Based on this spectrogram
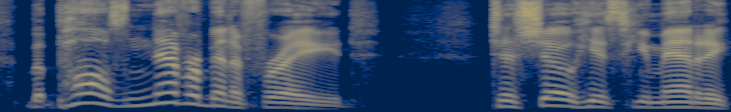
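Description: Fairly high-pitched man with a Southern US accent at a moderate pace, on a very clean recording with a silent background. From Charlotte, North Carolina, US South. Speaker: preacher. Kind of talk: sermon. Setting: church with congregation.

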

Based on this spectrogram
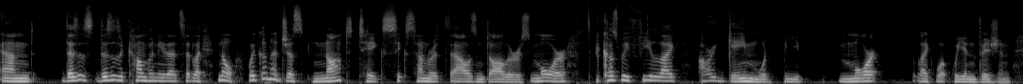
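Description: Here a man talks with a non-native accent at a moderate pace. His intonation is lively. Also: fairly high pitch for a man. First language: not English. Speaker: podcast co-host. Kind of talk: casual chat.

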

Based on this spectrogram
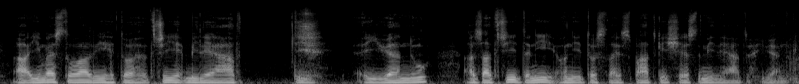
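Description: A man talks with a very deep, low pitch and a dark, mellow tone. His intonation stays monotone and flat. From China. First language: Chinese (speaking Czech). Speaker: ambassador. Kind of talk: interview. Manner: halting.

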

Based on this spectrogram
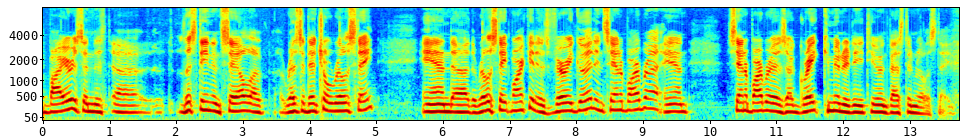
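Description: A man with an unremarkable speaking voice talks at a moderate pace and fairly high pitch with ordinary pitch variation, on a very clean recording with a silent background. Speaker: realtor and navy veteran. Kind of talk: radio interview. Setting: radio studio.

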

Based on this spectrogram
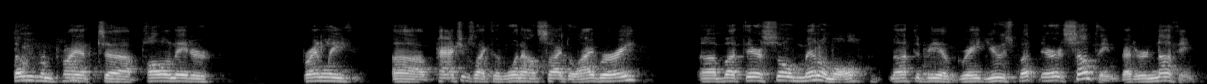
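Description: Moderate pace and ordinary pitch variation from a man, his pitch fairly high. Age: 60s. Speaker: retired entomologist and beekeeper. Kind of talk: public comment. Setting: video call. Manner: halting.

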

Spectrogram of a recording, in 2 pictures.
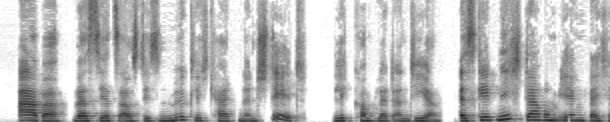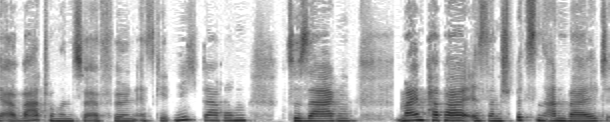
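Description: On a very clean recording with a silent background, a woman with a fairly high pitch and a somewhat breathy voice speaks at a fairly slow pace with ordinary pitch variation. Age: 20s. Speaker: German tutor and philosophical counselor. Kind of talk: interview.

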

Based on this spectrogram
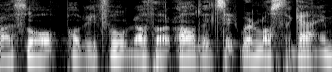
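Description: With an Australian accent, a man talks in a medium pitch with fairly even intonation and a somewhat breathy voice. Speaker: podcast host. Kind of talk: casual chat. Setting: Facebook Live stream.

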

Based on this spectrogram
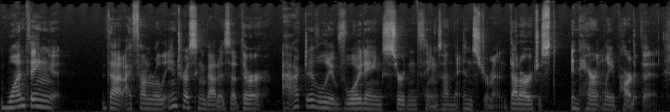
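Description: Speaking at a fairly quick pace with an American accent, a man's fairly high voice shows ordinary pitch variation against audible room echo. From Northern California (East Bay). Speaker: composer. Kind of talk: interview. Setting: living room with high ceilings.

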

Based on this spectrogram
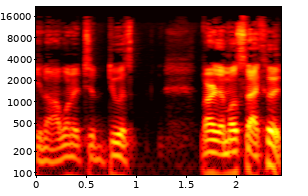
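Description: A man's very deep, low voice in an American accent, with ordinary pitch variation. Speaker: opera singer. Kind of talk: interview. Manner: loud.

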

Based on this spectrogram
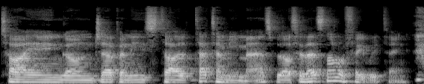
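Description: This man's voice sits at a medium pitch. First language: not English. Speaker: podcast co-host. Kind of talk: casual chat.

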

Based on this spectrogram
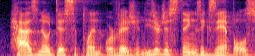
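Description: Animated in tone, a man with a fairly high voice speaks at a moderate pace. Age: 20s. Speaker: young adult pastor. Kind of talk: sermon. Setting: church with live audience.

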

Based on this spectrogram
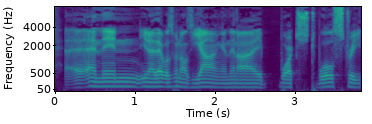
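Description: Speaking at a very fast pace with an Australian accent, a man keeps his intonation fairly even. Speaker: agency managing director. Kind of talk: casual interview chat.

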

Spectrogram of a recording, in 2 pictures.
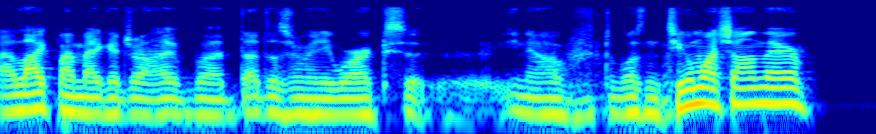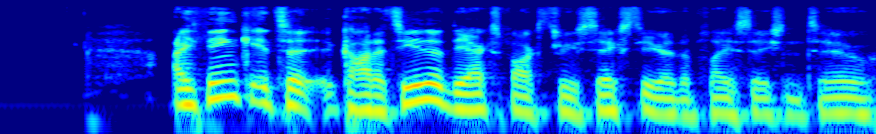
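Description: Against a quiet background, a man with a southeastern Irish accent speaks at a fairly quick pace with fairly low pitch and ordinary pitch variation. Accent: southeast Irish. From Ireland, Waterford (southeast). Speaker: video game journalist and show host. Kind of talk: casual chat. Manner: animated.

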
